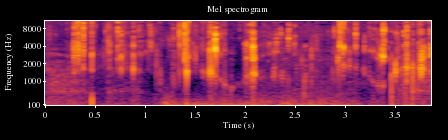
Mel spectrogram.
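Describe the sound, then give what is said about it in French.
Chewing gum sounds: moist smacks and sticky clicks repeating in an uneven rhythm, loud, with no voices. “Les chewing-gums, c'est vraiment quelque chose qui m'énerve.”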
